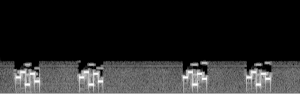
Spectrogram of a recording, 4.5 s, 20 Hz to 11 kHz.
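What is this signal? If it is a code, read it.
Five-tone selective call (ZVEI), heard as quick runs of five tones, tones of about 70 ms. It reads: 88205 88205 88207 88207
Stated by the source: ZVEI five-tone selective call received on SDR.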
